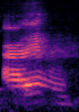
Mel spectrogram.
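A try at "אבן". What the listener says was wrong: Pero esta no es una resh, sino una ba. Aben. Aben.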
